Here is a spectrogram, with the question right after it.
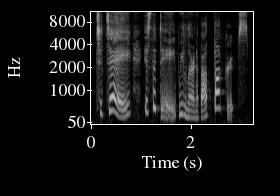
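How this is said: It is read with pauses between phrases. The speaker calls it right. "number two is the one where I used thought groups"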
